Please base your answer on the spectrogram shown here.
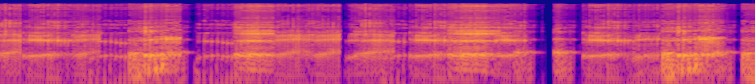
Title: Burping and then you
